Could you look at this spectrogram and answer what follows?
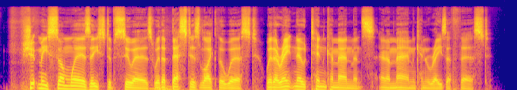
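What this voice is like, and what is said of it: Put-on British accent. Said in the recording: “I'm going to do it in a British accent.”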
